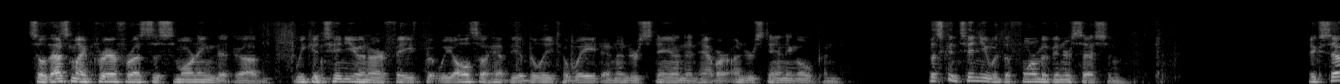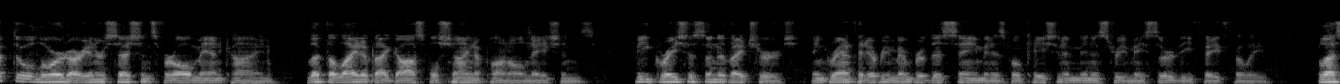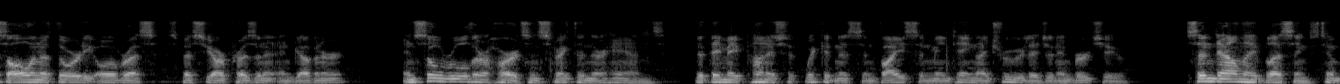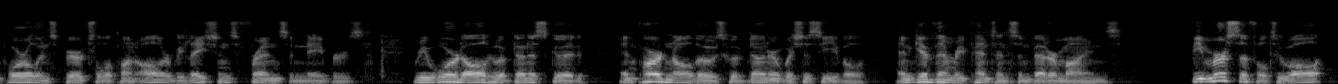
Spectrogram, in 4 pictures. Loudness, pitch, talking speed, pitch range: -30 LUFS, 95 Hz, 170 wpm, 90-110 Hz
